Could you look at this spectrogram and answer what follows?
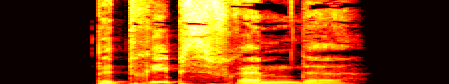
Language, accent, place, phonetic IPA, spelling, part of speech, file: German, Germany, Berlin, [bəˈtʁiːpsˌfʁɛmdə], betriebsfremde, adjective, De-betriebsfremde.ogg
- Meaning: inflection of betriebsfremd: 1. strong/mixed nominative/accusative feminine singular 2. strong nominative/accusative plural 3. weak nominative all-gender singular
